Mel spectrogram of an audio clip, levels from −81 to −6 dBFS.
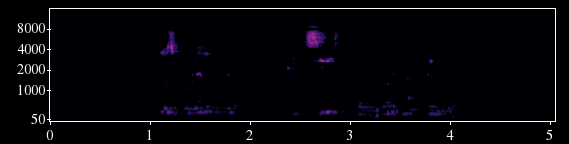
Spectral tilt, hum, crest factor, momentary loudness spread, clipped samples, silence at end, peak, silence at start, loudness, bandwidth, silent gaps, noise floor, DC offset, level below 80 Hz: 2 dB/octave; none; 28 dB; 26 LU; under 0.1%; 1.05 s; -28 dBFS; 1.1 s; -46 LUFS; 9 kHz; 2.26-2.35 s; -76 dBFS; under 0.1%; under -90 dBFS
